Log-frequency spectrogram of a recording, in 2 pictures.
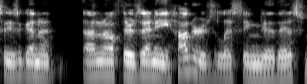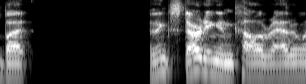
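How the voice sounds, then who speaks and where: A man with an American accent hosting an interview podcast in a halting, informal, conversational way. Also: mid-range voice. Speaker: podcast host.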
